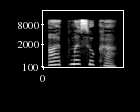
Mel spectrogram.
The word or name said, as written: ಆತುಮಸುಖಿ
